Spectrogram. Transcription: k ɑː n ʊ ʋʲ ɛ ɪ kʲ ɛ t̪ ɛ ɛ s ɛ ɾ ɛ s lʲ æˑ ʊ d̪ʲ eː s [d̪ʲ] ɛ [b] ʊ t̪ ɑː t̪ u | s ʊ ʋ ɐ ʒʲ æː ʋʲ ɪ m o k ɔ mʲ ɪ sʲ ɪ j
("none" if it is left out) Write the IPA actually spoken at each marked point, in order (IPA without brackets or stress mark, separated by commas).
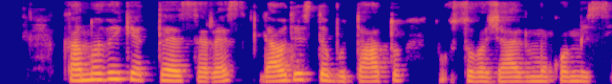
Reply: d̪ʲ, b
